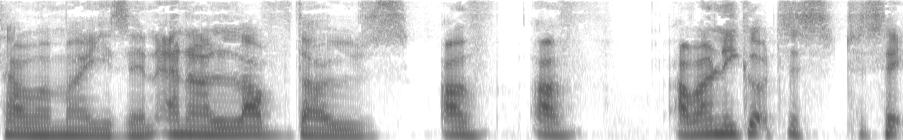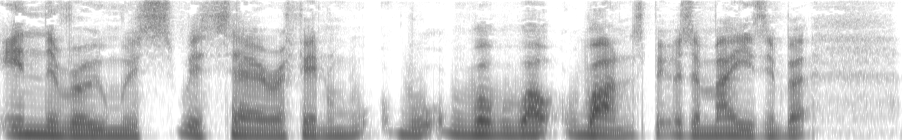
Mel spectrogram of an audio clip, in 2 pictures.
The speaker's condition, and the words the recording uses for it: Stuttering. I don't have my stammer when I'm playing characters, because if the character isn't meant to, I get it under control.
